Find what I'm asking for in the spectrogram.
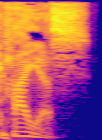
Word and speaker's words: Kaius: K-A-I-U-S. How do you pronounce that? K-A-I-U-S. – Caius.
